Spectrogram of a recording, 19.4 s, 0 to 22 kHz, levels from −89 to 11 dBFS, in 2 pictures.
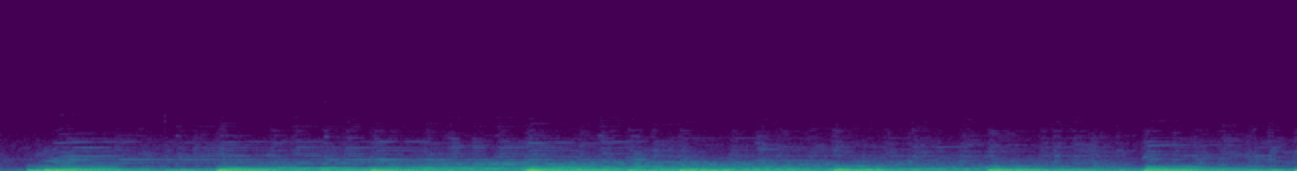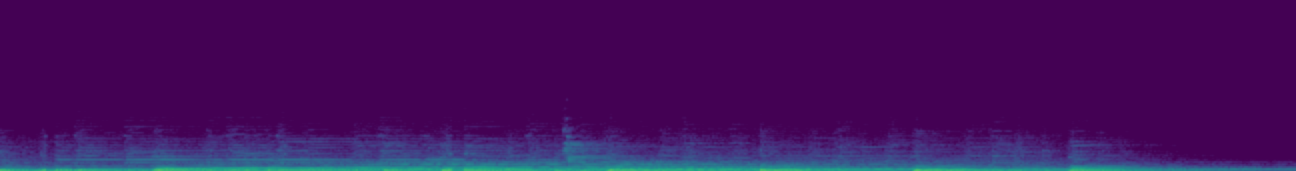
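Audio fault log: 1.26–1.46 s, 3.44–3.64 s, 7.85–8.05 s, 9.99–10.14 s, 11.55–11.75 s, 13.01–13.21 s: frames out of order. Two neighbouring blocks of about 93 ms each (70 ms at 9.99 s) play with their order swapped. This produces a brief garbled flutter. Unlike a dropout or skip, no sound is missing and the timing stays intact.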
